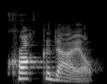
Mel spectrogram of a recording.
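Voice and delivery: teacher's clear "Crocodile"; model word. Shown as a demonstration. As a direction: sound out "Crocodile" for repeating. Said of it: "Can you say them with me".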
